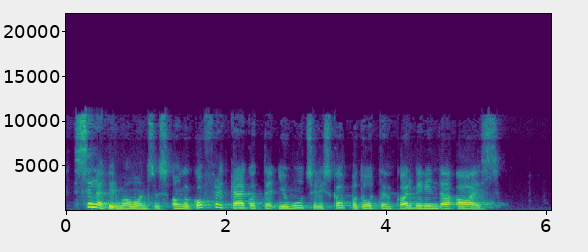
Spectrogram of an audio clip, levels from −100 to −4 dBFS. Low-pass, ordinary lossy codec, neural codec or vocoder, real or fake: 10.8 kHz; Opus, 32 kbps; none; real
